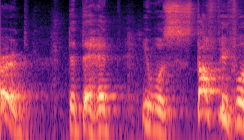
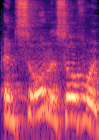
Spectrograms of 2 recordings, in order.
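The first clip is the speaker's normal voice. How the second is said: ordinary talk, nothing marked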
